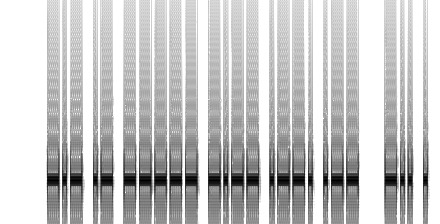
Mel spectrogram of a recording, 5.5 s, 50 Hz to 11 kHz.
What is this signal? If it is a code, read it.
Morse code, heard as a keyed tone, about 25 wpm, 700 Hz. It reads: KA0YPW DE
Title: USA Callsign DE Callsign - 6 Characters - 25wpm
